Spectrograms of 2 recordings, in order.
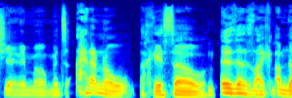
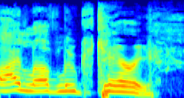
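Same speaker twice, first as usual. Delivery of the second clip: shrill, very high, very slow, drawn-out yell; 12 semitones higher, 5 dB louder than usual. Retelling what Shannon yelled during a pause: imitating Shannon yelling. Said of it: "Shannon just yells".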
